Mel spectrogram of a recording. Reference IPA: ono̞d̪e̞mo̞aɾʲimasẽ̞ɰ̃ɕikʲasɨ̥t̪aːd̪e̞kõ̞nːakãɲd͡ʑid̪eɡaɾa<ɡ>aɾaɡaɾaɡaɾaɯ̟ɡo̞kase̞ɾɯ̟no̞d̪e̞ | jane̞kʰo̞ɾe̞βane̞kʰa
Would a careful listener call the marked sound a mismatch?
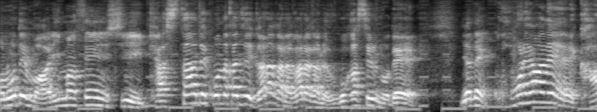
no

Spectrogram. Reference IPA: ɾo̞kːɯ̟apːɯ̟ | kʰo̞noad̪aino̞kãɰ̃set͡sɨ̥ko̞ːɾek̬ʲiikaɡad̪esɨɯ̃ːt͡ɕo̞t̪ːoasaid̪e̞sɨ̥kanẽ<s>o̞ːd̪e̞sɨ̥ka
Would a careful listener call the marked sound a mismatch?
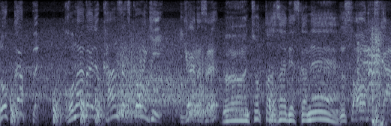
no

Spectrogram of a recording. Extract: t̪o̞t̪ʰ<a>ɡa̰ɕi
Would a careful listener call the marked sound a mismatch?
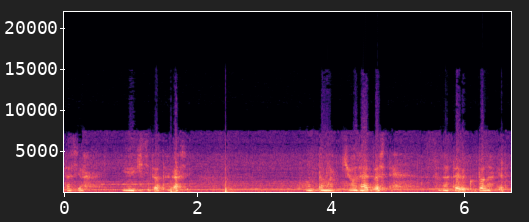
no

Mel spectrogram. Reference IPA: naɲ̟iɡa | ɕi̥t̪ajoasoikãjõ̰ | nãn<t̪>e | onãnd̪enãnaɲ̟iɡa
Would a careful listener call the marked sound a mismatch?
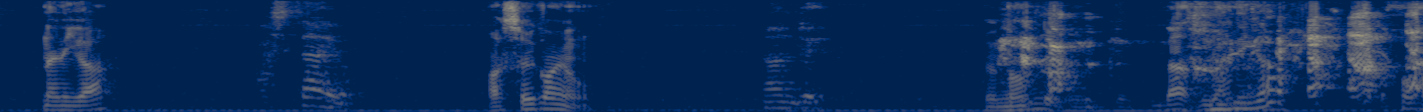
yes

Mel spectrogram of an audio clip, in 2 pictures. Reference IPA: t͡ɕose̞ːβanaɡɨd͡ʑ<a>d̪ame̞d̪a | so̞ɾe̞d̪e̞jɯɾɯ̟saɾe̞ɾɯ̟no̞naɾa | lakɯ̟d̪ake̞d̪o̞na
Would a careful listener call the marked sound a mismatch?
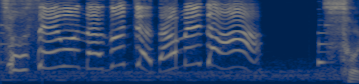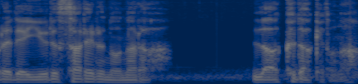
no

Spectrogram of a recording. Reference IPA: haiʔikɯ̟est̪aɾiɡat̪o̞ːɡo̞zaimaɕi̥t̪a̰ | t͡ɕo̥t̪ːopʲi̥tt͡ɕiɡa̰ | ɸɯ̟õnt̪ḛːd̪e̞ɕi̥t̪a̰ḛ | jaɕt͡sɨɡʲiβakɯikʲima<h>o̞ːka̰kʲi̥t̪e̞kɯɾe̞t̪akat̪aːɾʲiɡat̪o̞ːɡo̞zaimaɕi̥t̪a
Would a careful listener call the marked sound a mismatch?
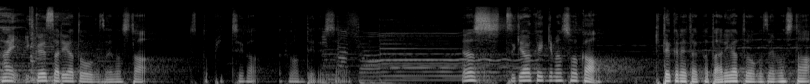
yes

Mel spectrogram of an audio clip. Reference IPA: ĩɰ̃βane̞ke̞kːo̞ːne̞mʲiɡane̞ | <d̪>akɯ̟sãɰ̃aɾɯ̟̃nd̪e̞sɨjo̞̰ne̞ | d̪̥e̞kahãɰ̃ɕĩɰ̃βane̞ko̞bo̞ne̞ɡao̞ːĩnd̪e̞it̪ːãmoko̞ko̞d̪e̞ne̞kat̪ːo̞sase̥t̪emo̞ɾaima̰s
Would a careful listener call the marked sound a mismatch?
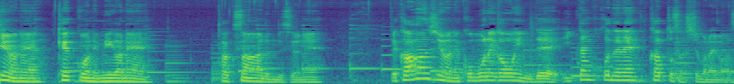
yes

